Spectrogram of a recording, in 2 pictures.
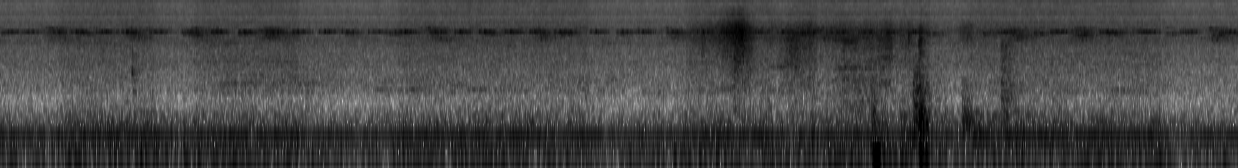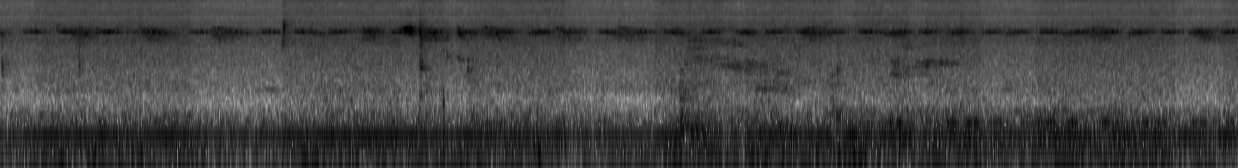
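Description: A table tennis ball clicks back and forth off paddles and the table, heard faintly through a television.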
